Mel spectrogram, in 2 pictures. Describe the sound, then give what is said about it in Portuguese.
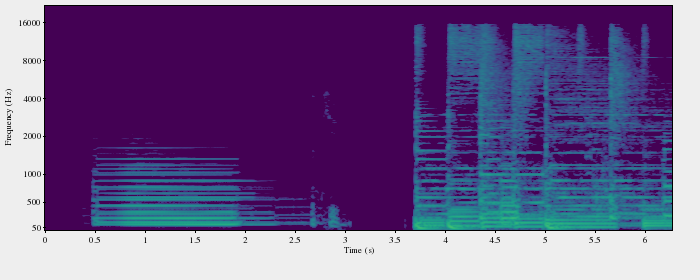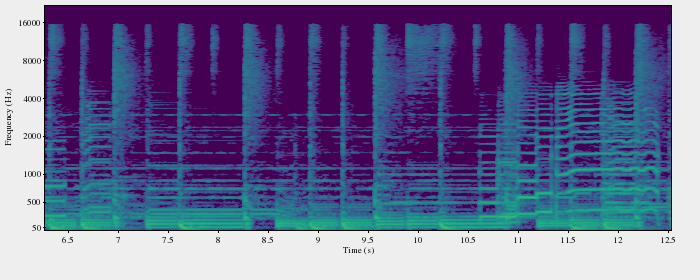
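An electric guitar with extra overdrive added plays a short blues backing part: one long sustained chord rings out, a brief pause and a spoken word follow, then a steady, loud riff of choppy chords continues. “Vou pôr um pouco mais de drive e botar uma pequena base de blues aqui para você, tá?”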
